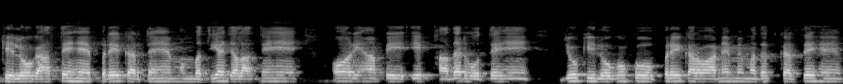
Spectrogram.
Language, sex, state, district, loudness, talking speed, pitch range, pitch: Hindi, male, Bihar, Saran, -15 LUFS, 185 wpm, 135-145 Hz, 140 Hz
